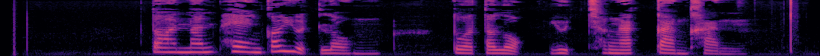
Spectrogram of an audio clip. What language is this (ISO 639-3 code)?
tha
